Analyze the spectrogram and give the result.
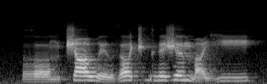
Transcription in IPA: ɣɔː˩mt͡ʃɑː˥ wɘː˩u̯ðɔː˥t͡ʃɡʱɘ˥ʒəː˥ mɑ˩i̯ɣi˥

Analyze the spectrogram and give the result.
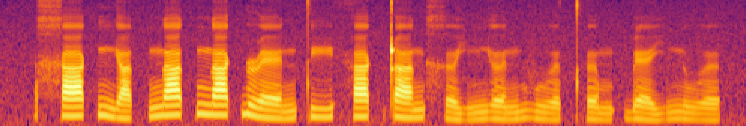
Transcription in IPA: xa˦˥k̚ɲa˨˩t̚ na˦˥t̚na˦˥k̚ɹɛ˨˩˦n t̪i˧˥ha˦˥k̚ʈa˧˥n xə˨˩˨jɲəː˨˩˦nvu˨˩˨ə̯ t̪ʰə˨˩˦mɓɛ˨˩˦jnu˨˩ə̯

